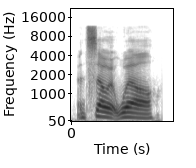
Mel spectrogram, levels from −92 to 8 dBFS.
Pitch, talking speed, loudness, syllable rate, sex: 155 Hz, 235 wpm, -14 LUFS, 4.9 syllables/s, female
